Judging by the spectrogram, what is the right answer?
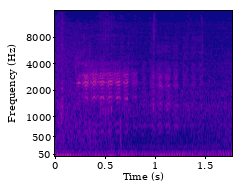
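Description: A Minecraft sheep from the Feed the Beast game bleats with a wavering, nasal cry, repeating briefly over a steady low hum of game background sound.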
